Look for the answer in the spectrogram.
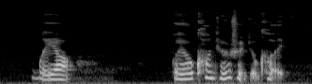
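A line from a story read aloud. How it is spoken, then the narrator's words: Polite, quiet. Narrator (Chinese): 马海龙稍微客气一些，小声道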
